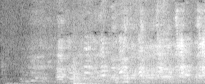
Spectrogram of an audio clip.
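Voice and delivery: breathy high burst of laughter; real laugh. Real, not acted. Telling the story to his audience, a real breathy laugh. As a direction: let a real laugh break out.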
